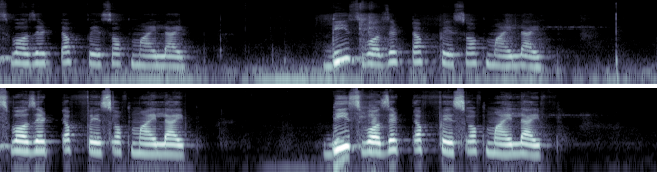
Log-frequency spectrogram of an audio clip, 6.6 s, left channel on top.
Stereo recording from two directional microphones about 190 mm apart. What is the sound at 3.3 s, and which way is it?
A woman's voice, 65° right (ahead or behind).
